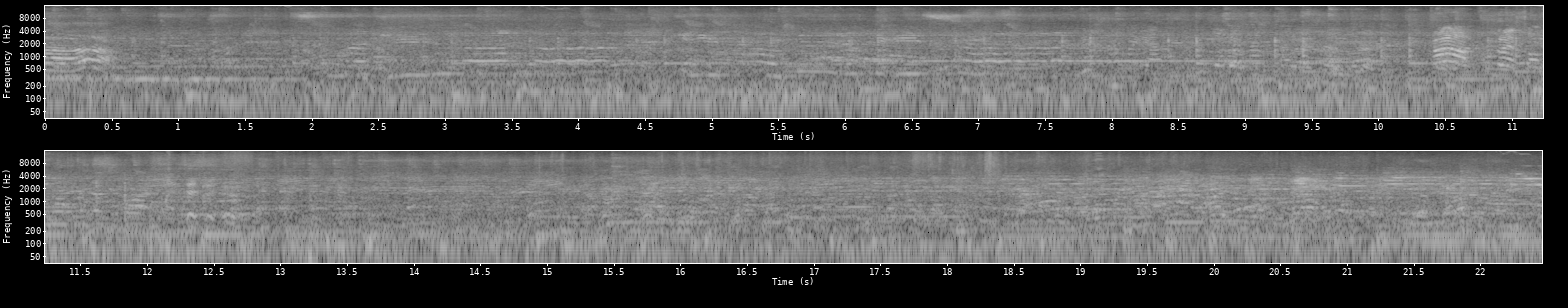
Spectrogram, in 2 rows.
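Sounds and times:
crowd chatter of Indonesian workers at the east exit of Taipei Station: 0.0s - 22.4s
calls and laughs: 11.6s - 13.4s.

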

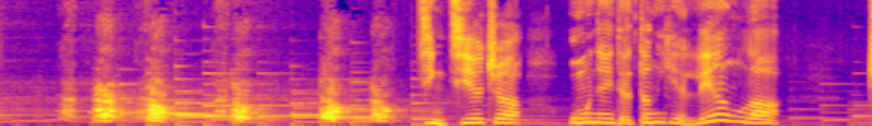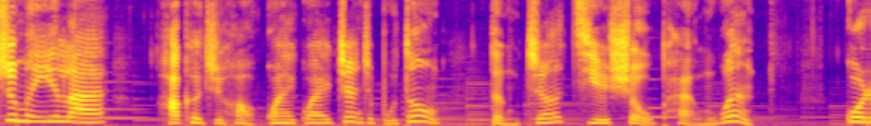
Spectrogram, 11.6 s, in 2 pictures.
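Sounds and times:
pack of dogs barking fiercely: 0.4s - 2.8s
speech: 2.8s - 11.6s.

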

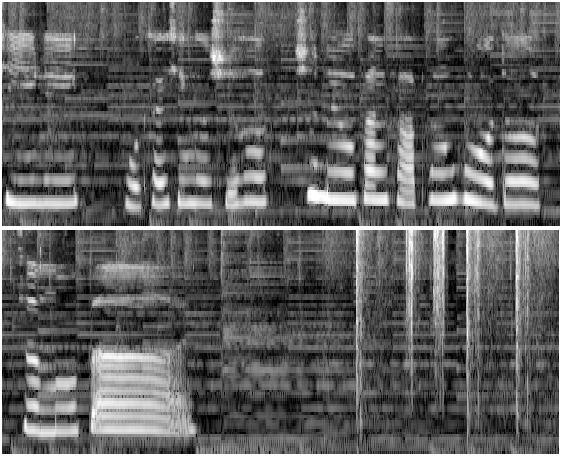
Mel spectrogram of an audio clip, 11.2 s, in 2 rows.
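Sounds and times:
speech: 1.2s - 7.6s
gunshots: 9.1s - 11.1s.

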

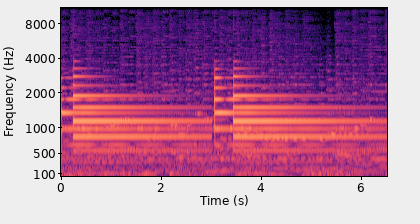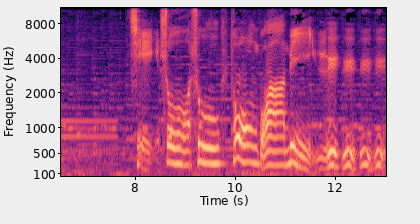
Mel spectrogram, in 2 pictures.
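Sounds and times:
doorbell ringing: 0.0s - 7.8s
speech: 8.6s - 13.0s.

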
